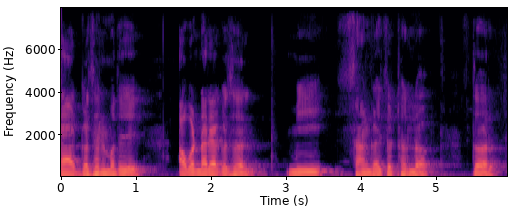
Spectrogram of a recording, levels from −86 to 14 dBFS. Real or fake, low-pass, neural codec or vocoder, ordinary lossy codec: real; none; none; none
